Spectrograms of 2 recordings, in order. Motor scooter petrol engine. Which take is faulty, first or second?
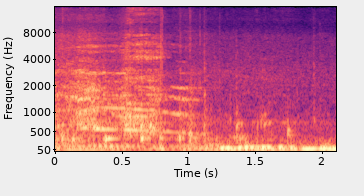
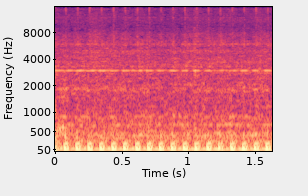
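first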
